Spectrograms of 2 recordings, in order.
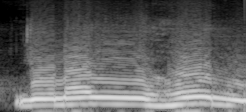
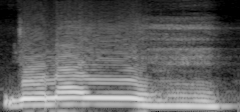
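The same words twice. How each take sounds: First: جنيه drawn out as "junay-hun"; linked-form جنيه, sounding the whole ending; voweled ending. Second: جنيه ending in a breathed h; stopped with sukun. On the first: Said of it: "هنشكلها مرة". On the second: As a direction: say جنيه as "junayh", no final vowel. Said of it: "طب سكن". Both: Shown as a demonstration.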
